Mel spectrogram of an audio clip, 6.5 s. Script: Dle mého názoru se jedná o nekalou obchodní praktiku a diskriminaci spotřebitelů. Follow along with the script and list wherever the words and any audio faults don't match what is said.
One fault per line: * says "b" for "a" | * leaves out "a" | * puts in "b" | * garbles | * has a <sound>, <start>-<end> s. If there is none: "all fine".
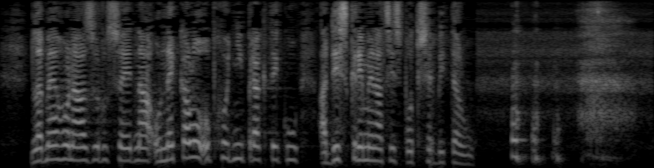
* has a laugh, 5.1-6.4 s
